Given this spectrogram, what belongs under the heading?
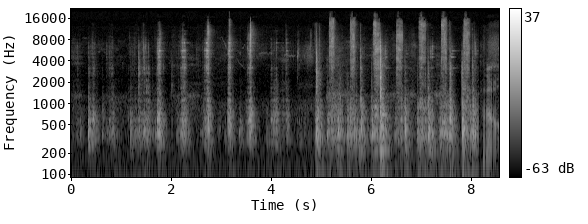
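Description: A hand ratchet tightens a bolt on a light mount of a 2014 Ford F350, giving quick, rhythmic clicking bursts in repeated strokes at close range with no talk.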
